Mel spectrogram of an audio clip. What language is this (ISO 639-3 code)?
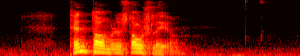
fao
